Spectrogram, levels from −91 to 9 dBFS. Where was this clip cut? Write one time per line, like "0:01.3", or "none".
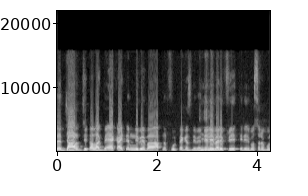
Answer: none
